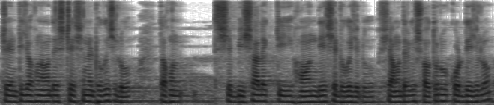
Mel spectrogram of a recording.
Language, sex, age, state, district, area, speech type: Bengali, male, 18-30, West Bengal, Purba Bardhaman, urban, spontaneous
